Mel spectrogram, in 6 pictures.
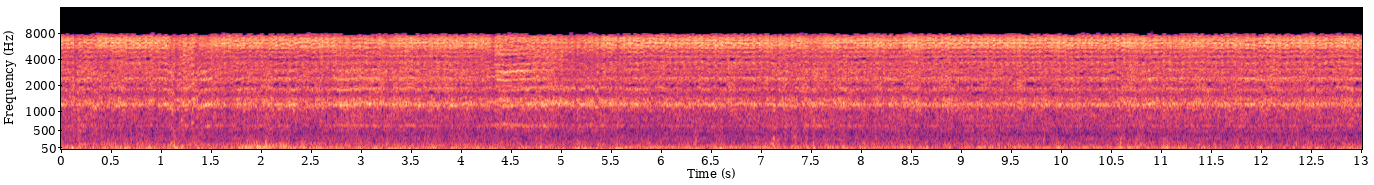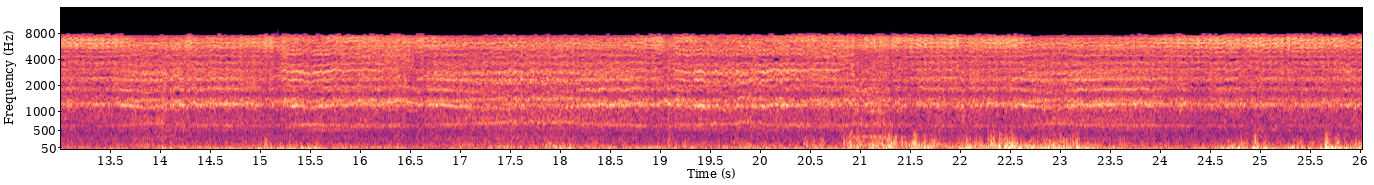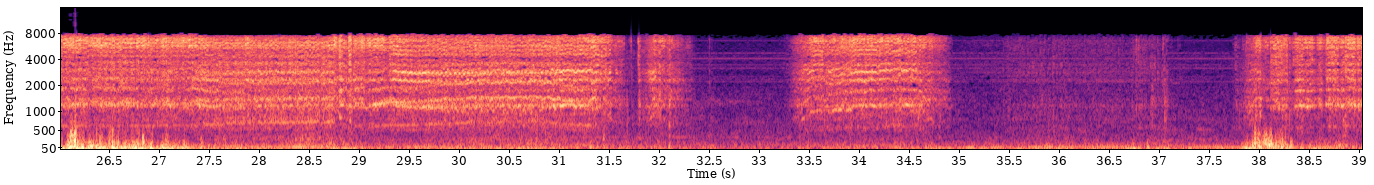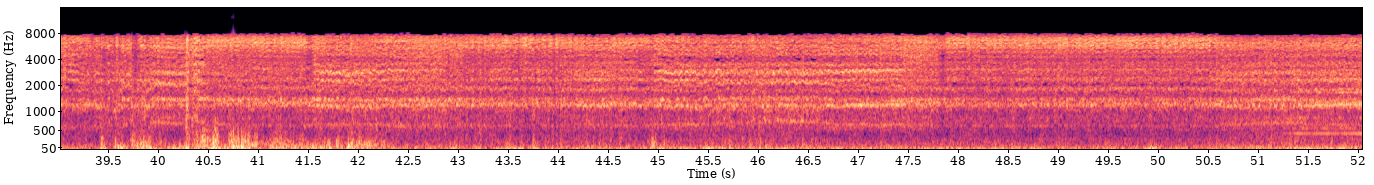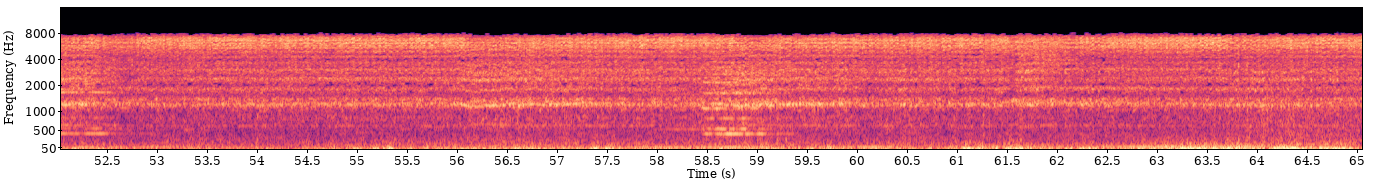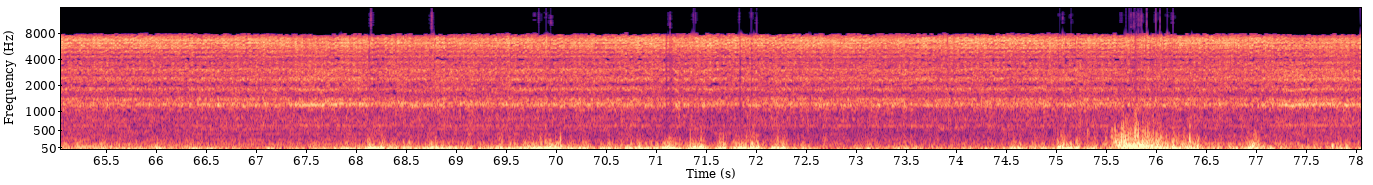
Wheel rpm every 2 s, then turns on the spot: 160, 160, 160, 160, 160, 160, 160, 160, 160, 160, 160, 160, 160, 160, 160, 130, 40, 70, 20, 130, 170, 160, 160, 160, 160, 160, 160, 160, 160, 160, 160, 160, 160, 160, 160, 160, 160, 160, 160.
none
